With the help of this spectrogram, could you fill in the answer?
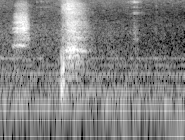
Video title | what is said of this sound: Does It Actually Get Crispy? Ninja Crispi Microwave Cooking Test! 🍗🍟 | Can you hear that? So you can hear the crunch.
